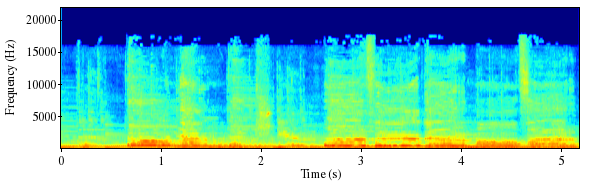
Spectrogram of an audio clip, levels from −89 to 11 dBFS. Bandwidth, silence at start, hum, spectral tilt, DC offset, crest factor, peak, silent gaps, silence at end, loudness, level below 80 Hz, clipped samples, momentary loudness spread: 18 kHz; 0 s; none; -6 dB/octave; under 0.1%; 12 dB; 0 dBFS; none; 0 s; -11 LUFS; -44 dBFS; under 0.1%; 5 LU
